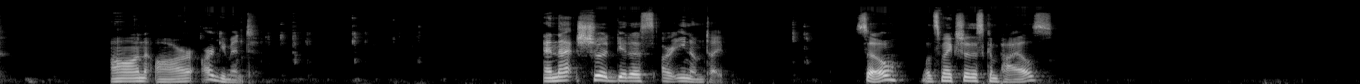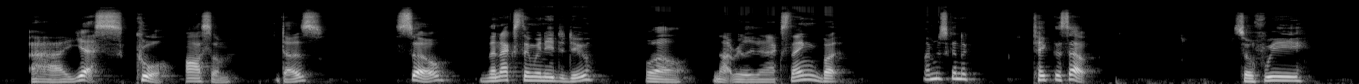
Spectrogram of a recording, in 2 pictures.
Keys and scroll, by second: 2.6 Return, 7.8 ctrl+s.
